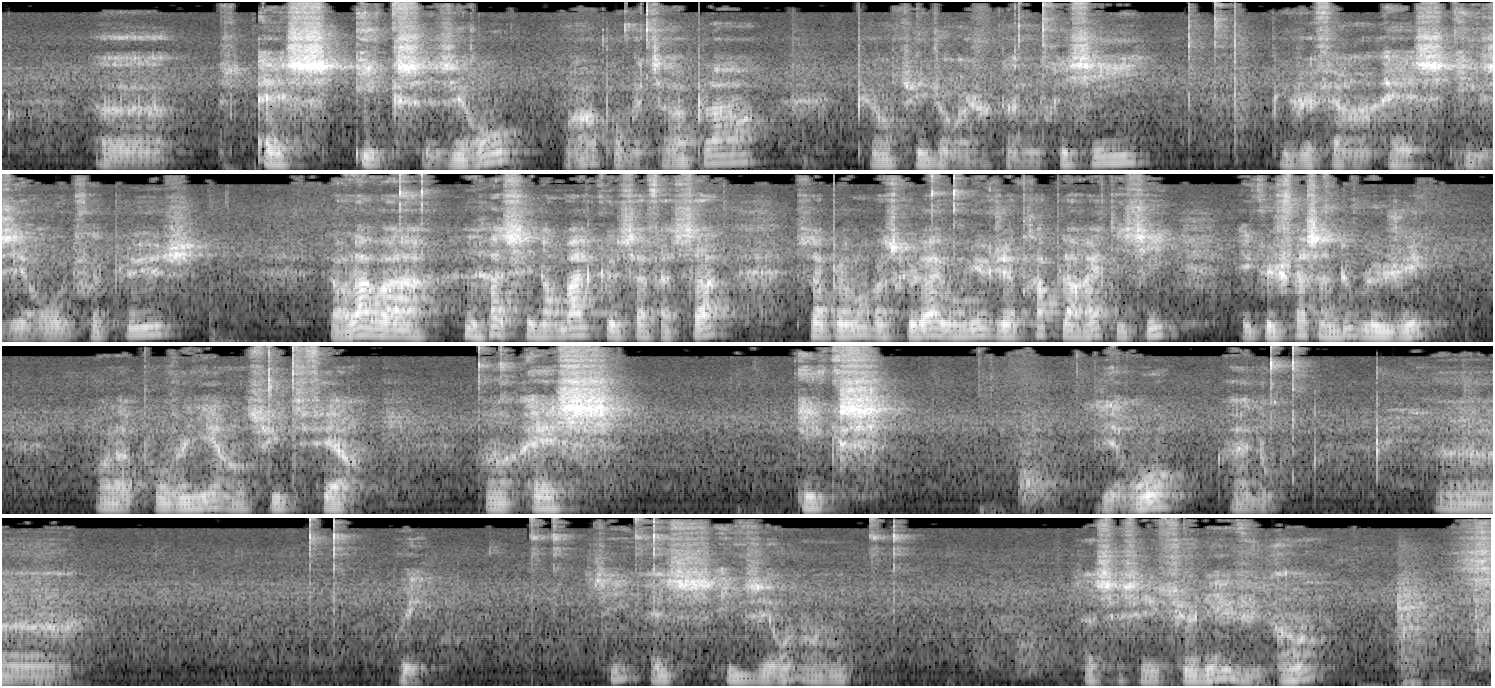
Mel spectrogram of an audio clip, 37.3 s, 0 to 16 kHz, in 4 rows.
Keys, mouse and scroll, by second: 1.5 s, 5.8 ctrl+r, 8.9 s, 12.7-13.0 scroll up 1, 15.2 right click, 17.7 g, 21.7 shift+right click, 23.3 s, 27.3 middle click, 28.2 scroll up 3, 29.9 shift+right click, 31.4 right click, 32.0 right click, 33.5 shift+right click, 34.9-35.8 scroll down 2, 35.8 KP_1.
